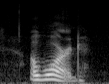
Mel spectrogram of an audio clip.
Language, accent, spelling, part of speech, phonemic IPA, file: English, General American, award, noun / verb, /əˈwɔɹd/, En-us-award.ogg
- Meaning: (noun) 1. A judgment, sentence, or final decision. Specifically: The decision of arbitrators in a case submitted 2. The paper containing the decision of arbitrators; that which is warded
